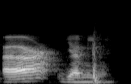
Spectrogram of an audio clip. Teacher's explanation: Bagi mereka itu nggak bisa mereka aa jamiu. Makanya hamzah yang kedua itu dilembutkan.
